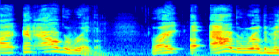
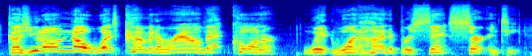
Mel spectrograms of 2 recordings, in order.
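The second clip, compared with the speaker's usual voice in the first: normal talking voice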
